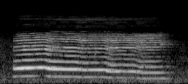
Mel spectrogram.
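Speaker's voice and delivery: high, loud, forward hey without nasal tone.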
